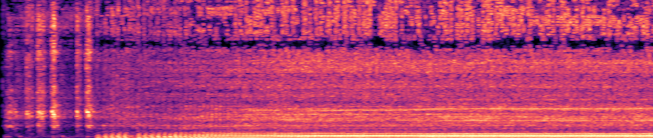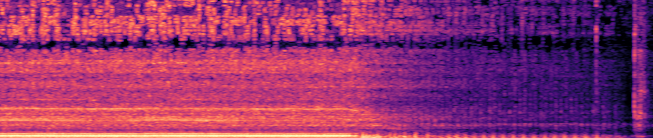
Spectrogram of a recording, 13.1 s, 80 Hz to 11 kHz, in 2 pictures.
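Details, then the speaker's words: Yamaha TW200 motorcycle restarting after a trick for hard starting: it catches after a second, settles into an even, steady idle for about eight seconds, then shuts off and coasts down cleanly; a normal start and idle. "but here just to show you guys that it will fire right back up after doing the trick"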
